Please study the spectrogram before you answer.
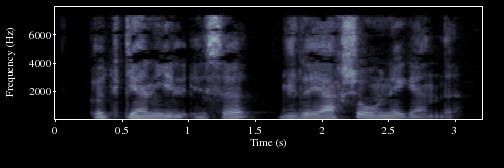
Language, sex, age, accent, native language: Uzbek, male, 18-24, Namangan, Uzbek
